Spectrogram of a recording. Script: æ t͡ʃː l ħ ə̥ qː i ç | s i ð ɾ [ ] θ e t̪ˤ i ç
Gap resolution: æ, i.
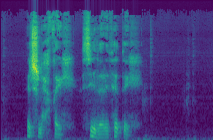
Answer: i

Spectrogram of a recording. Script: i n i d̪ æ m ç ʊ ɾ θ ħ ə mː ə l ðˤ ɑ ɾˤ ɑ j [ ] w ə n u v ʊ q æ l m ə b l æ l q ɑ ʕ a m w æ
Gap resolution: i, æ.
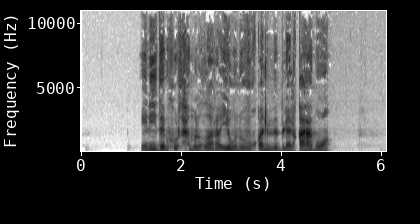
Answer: i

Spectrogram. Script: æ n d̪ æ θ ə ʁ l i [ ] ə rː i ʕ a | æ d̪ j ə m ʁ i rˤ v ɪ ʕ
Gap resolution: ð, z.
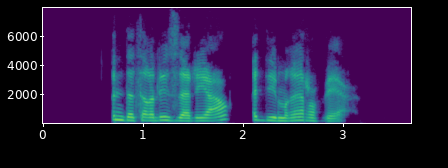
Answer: z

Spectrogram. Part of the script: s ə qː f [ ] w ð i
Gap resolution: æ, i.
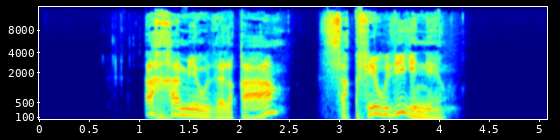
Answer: i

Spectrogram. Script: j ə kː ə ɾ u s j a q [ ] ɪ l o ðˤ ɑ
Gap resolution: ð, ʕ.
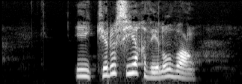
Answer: ð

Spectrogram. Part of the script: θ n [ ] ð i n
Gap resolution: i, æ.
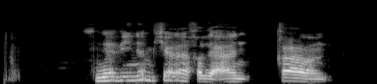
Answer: æ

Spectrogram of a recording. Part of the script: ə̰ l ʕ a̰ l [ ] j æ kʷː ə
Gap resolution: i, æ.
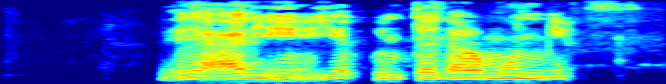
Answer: i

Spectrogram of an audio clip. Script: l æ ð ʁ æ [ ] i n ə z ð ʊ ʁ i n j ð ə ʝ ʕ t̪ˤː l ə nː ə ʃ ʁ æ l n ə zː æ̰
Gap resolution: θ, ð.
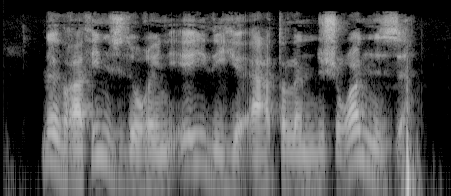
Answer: θ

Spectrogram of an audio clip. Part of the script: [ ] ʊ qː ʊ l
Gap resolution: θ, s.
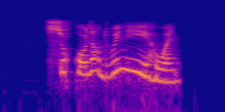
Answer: s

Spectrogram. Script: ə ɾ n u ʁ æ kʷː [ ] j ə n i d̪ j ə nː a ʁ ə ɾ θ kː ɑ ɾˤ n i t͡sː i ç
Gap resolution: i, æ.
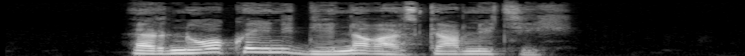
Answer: æ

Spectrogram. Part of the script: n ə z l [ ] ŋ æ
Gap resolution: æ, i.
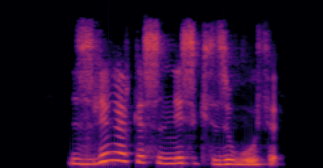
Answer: i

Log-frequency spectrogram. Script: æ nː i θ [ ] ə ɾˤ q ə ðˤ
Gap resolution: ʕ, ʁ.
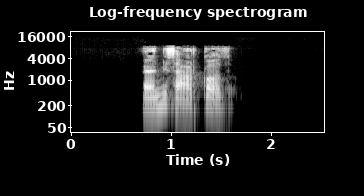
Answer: ʕ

